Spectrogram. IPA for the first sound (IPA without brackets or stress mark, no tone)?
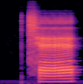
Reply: t͡sʰ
